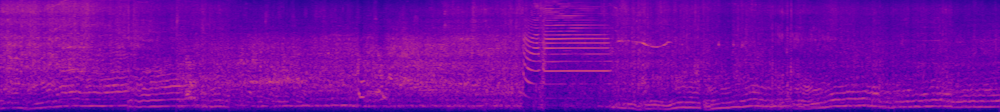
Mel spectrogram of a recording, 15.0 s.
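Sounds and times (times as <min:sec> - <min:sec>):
rally car engine revving: 0:00.0 - 0:07.8, 0:09.2 - 0:15.0
tyre squeal: 0:09.0 - 0:11.3.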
